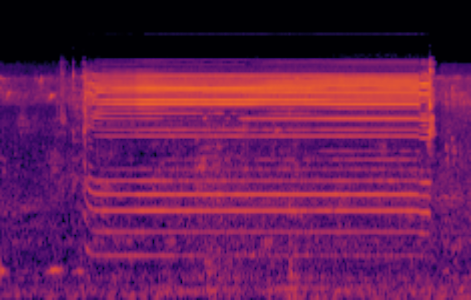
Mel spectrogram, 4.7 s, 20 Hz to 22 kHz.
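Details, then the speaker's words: Thai GM8999 transformer (low output, switch fails often) measuring 125 V with a bulb load, before replacing the 2 µF capacitor with a 104: steady even high-pitched buzz, normal transformer sound. "ก่อนเปลี่ยนนะครับฟังเสียงนะครับเสียงแบบนี้นะครับ"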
